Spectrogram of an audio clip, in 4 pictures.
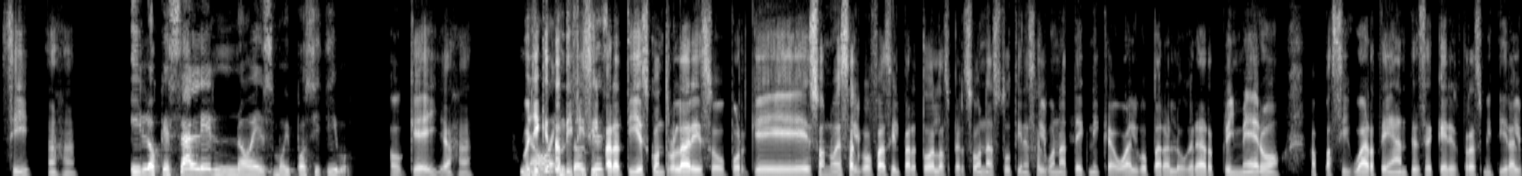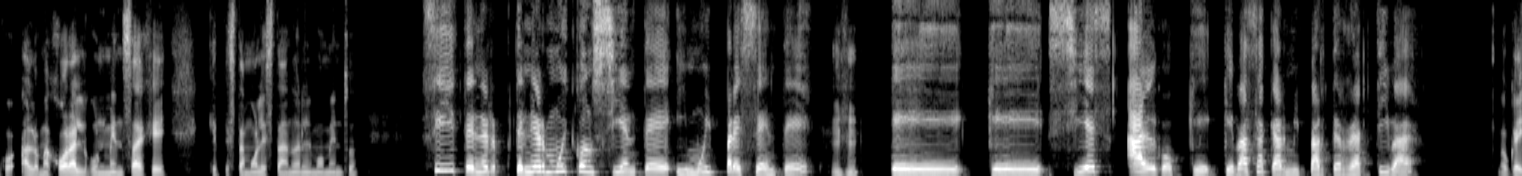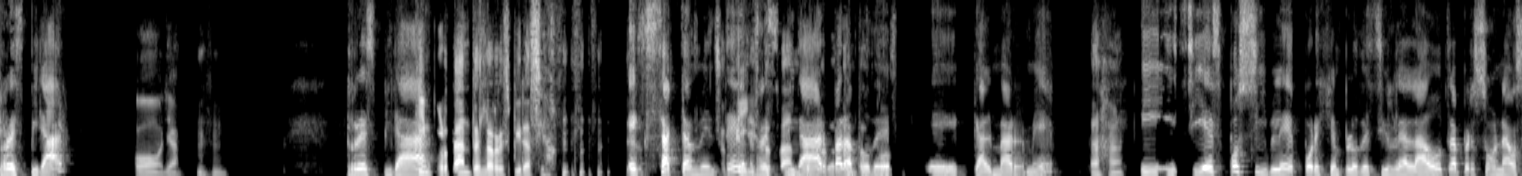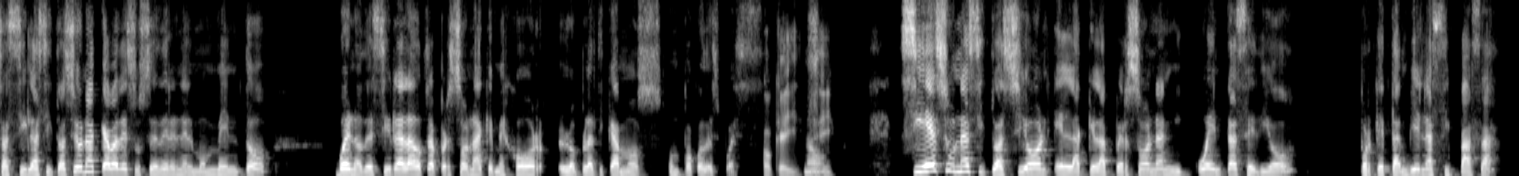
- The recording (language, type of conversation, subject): Spanish, podcast, ¿Qué consejos darías para mejorar la comunicación familiar?
- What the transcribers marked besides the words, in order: chuckle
